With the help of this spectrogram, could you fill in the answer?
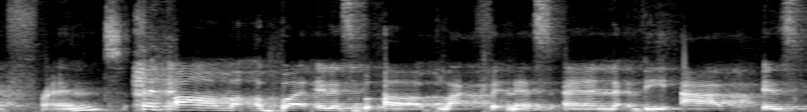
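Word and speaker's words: Blaque: the name of well it's called black um and it's spelt b-l-a-q-u-e no um and it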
